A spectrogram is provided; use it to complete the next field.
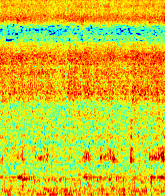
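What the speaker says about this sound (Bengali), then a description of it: "পেঁয়াজটাকেও হালকা লালচে করে ভেজে নেব।" Sliced onions frying in hot oil for egg chop, a steady loud hiss and sizzle running continuously without pause.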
